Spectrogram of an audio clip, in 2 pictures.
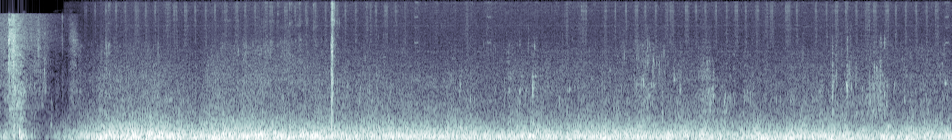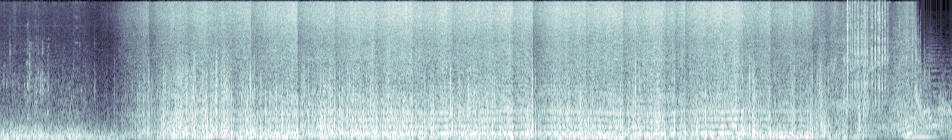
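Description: Low rumbling wind noise on the microphone. About eleven seconds in it gives way to a louder, steady motor drone with a constant hum.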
